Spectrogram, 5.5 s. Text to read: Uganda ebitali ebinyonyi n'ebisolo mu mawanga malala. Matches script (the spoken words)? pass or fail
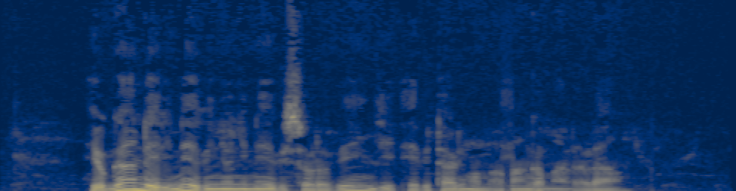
fail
